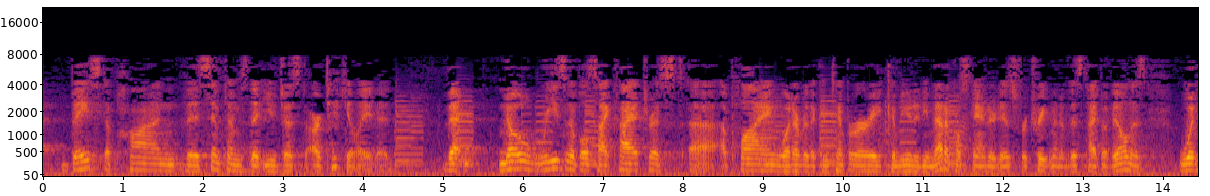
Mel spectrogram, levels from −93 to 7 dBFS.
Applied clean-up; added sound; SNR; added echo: none; Guitar; 11 dB; none.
